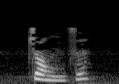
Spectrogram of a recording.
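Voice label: "种子", Mandarin Chinese; hsk; chinese-flashcards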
